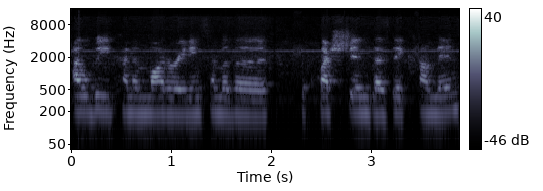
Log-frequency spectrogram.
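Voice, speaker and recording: A woman's medium-pitched voice with a Canadian accent at a moderate pace. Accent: non-British, Canadian. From Canada. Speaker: university recruitment manager. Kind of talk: online information session. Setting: video webinar from home.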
